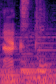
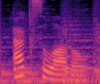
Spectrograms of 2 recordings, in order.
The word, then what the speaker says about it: axolotl: an axe a hatchet how do you actually pronounce this axle axolotl axolotl and on day two i also found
